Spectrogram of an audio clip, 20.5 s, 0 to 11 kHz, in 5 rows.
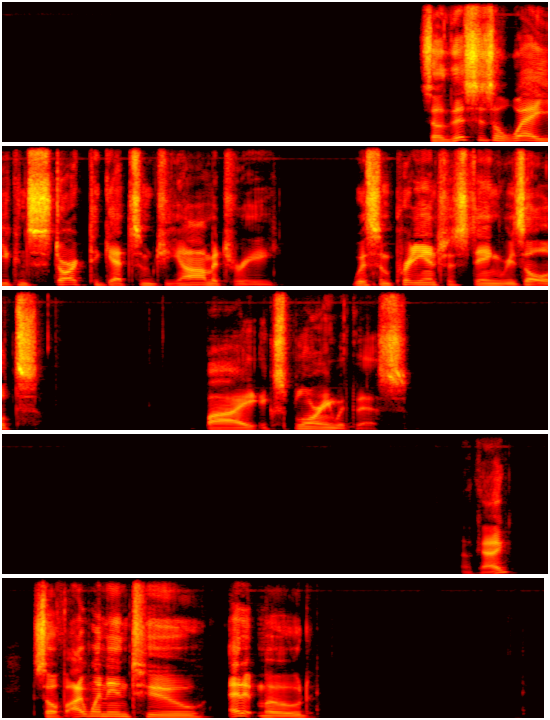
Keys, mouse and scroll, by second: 6.9 click, 7.4 click, 8.1 click, 10.6-13.4 drag, 16.9 click, 18.6-19.9 middle drag, 20.2 a.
